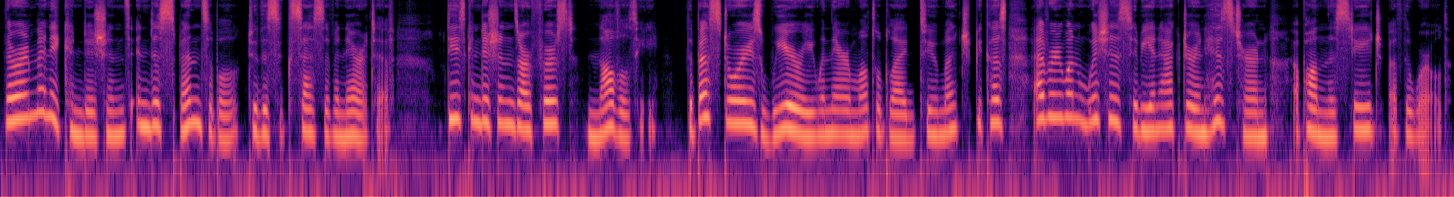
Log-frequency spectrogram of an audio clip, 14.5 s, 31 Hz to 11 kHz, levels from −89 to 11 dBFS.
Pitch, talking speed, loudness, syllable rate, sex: 235 Hz, 175 wpm, -19 LUFS, 5.9 syllables/s, female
